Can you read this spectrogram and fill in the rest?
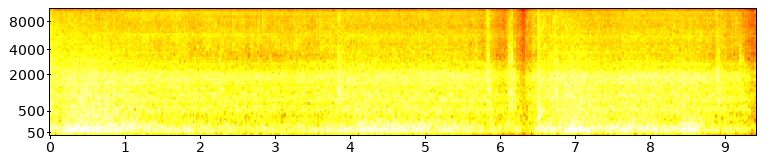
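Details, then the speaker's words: Petty Blue Plymouth Superbird V8, V-code car missing its original six-pack, unrun since the 1970s: rumbles unevenly and surges only while fuel is poured into the carburettor; fuel line found rotted, fuel pump suspected bad, new pump planned. "we don't know if the fuel pump's even any good might not be the fuel line was rotted off of it oh the fuel line was just pudding"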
